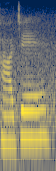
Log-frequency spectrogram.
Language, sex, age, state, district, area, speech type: Goan Konkani, female, 18-30, Goa, Murmgao, urban, spontaneous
